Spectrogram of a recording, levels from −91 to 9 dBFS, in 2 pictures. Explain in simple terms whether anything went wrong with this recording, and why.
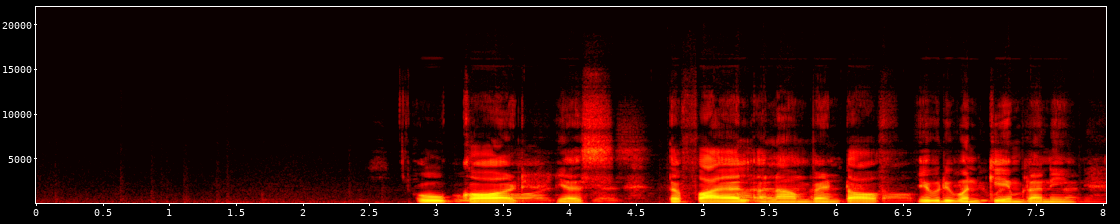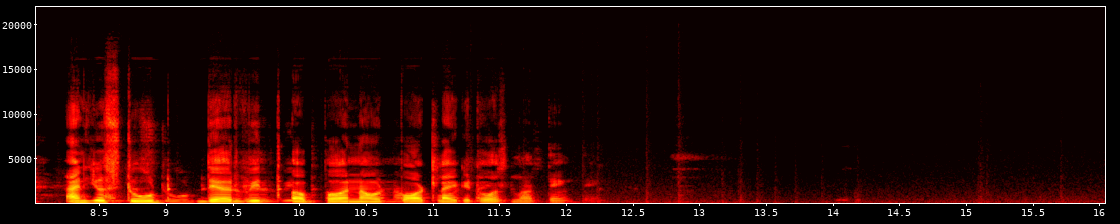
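Something did go wrong: there's echo with no canceller from start to finish. The other end played the call through a loudspeaker, their microphone caught it, and nothing stripped it out, so every bit of speech returns about a third of a second later as a faint, hollow copy.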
